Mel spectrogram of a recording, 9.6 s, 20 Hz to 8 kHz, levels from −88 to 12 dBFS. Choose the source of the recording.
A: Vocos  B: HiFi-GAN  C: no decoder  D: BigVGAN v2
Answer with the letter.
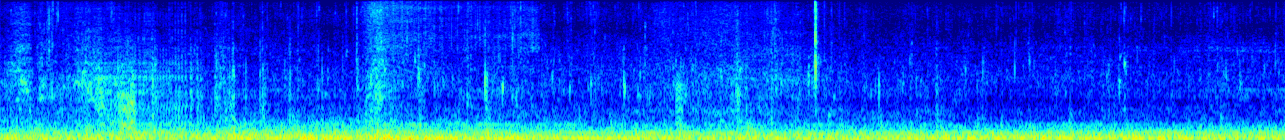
C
